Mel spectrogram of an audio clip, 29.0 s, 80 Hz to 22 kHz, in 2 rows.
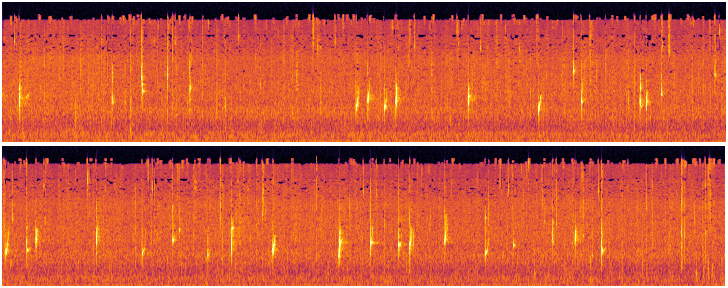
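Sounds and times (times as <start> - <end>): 
quiet steady low hiss: 0.0 - 28.9
raindrops falling into a water vat: 0.0 - 28.9.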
